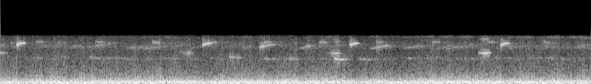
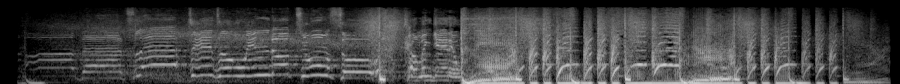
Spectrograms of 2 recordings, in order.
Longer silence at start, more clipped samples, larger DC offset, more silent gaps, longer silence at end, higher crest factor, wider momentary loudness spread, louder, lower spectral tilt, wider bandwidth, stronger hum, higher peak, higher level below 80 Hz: second, 0 s vs 0.25 s; first, 0.2% vs under 0.1%; first, 2% vs under 0.1%; neither; about the same, 0 s vs 0.1 s; second, 4 dB vs 14 dB; second, 2 LU vs 14 LU; first, -6 LUFS vs -19 LUFS; first, -11.5 dB/octave vs -3.5 dB/octave; second, 4 kHz vs 15.5 kHz; neither; first, 0 dBFS vs -6 dBFS; first, -8 dBFS vs -24 dBFS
